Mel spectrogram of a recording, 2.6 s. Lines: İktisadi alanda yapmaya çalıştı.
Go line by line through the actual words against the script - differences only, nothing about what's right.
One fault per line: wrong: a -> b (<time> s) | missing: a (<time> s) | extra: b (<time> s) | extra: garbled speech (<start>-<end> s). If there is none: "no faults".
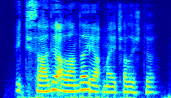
no faults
